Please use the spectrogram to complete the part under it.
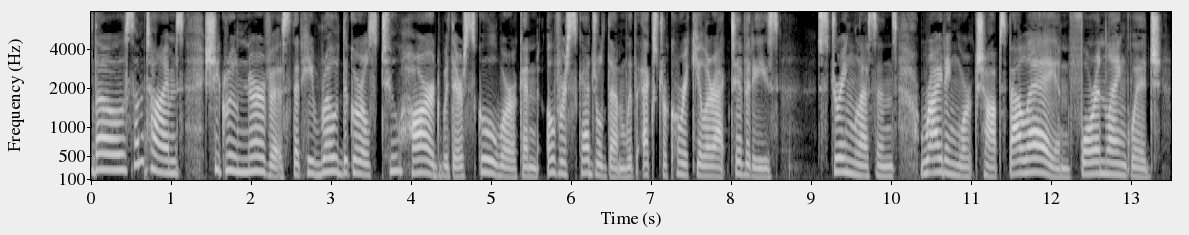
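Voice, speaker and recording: A woman reading a novel aloud as an audiobook narrator, in a gentle storytelling manner with wry asides. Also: mid-range voice, unhurried, dry recording, clean studio sound.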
